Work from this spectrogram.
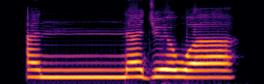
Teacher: کلمت النجوہ میں حرف الجیم پہ جزم ہے تو ہمیں حرف الجیم کو قلقلہ سے پڑھنا ہے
